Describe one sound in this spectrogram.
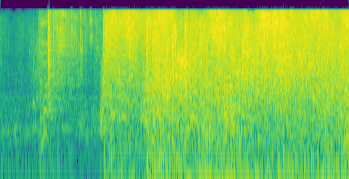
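Spells burst and clash in a fight.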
